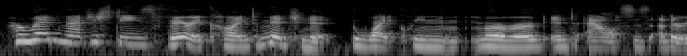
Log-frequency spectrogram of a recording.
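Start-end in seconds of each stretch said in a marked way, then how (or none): none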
